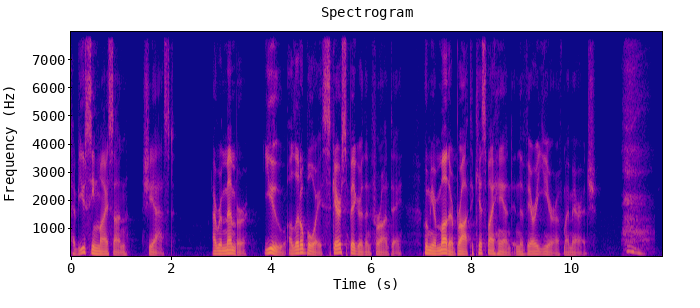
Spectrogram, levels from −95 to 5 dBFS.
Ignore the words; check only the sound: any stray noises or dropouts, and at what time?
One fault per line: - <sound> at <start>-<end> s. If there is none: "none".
- breath at 11.0-11.7 s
